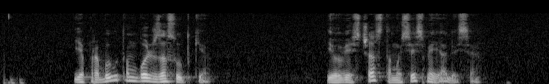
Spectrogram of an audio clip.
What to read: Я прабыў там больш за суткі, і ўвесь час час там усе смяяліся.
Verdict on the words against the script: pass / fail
fail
